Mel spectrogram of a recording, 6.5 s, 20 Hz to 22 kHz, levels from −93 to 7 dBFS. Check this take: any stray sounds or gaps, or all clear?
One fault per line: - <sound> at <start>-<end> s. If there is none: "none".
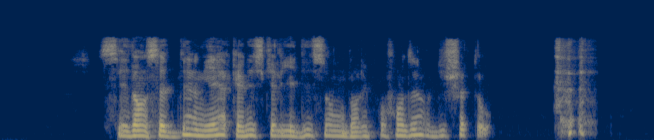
- throat clearing at 5.5-6.0 s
